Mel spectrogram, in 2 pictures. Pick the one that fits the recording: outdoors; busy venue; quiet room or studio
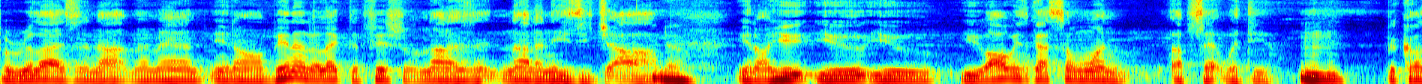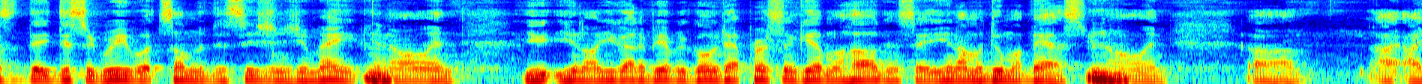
busy venue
